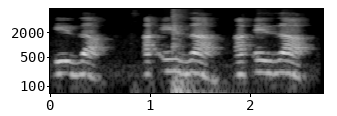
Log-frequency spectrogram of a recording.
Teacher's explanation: جو tip of the ٹنگ ہے نا، دو دانتوں کے درمیان آگے کی طرف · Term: زال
